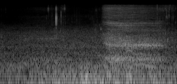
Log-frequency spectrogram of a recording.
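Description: A person's breathy gasp, starting a little past halfway, over a low steady rumble: the sharp breathing of a cold-water dip.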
